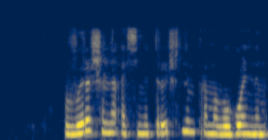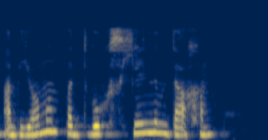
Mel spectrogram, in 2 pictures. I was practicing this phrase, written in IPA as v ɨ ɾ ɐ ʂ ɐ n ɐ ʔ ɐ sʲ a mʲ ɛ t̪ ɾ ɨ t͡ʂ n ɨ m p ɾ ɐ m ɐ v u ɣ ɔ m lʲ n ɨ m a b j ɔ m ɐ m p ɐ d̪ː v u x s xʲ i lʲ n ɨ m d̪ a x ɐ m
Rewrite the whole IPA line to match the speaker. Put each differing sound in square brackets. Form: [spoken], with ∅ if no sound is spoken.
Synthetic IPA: v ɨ ɾ ɐ ʂ ɐ n ɐ ʔ ɐ sʲ [i] mʲ ɛ t̪ ɾ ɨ t͡ʂ n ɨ m p ɾ ɐ m ɐ v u ɣ ɔ [∅] lʲ n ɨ m a b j ɔ m ɐ m p ɐ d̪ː v u x s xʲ i lʲ n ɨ m d̪ a x ɐ m

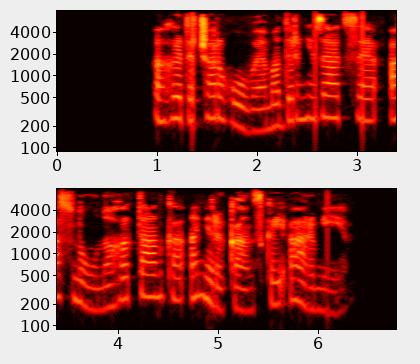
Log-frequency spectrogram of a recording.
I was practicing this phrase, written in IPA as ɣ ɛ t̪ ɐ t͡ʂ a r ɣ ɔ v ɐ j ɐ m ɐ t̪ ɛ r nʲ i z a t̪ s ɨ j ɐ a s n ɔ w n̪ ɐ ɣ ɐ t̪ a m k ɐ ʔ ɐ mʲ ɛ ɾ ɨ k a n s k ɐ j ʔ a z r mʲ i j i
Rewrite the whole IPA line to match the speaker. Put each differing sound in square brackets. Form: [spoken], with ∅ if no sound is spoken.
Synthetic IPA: ɣ ɛ t̪ ɐ t͡ʂ a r ɣ ɔ v ɐ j ɐ m ɐ [d̪] ɛ r nʲ i z a t̪ s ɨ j ɐ a s n ɔ w n̪ ɐ ɣ ɐ t̪ a [n] k ɐ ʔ ɐ mʲ ɛ ɾ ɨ k a n s k ɐ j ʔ a [∅] r mʲ i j i

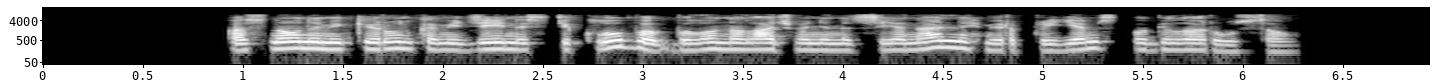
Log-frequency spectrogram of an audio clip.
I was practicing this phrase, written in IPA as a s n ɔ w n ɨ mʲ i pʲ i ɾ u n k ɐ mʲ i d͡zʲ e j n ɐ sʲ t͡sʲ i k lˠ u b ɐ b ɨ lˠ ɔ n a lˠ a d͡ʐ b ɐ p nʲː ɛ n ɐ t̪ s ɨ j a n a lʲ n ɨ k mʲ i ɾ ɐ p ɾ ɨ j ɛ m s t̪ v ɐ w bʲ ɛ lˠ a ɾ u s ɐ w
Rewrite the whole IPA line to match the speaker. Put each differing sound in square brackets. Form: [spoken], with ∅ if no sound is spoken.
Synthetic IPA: a s n ɔ w n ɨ mʲ i [kʲ] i ɾ u n k ɐ mʲ i d͡zʲ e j n ɐ sʲ t͡sʲ i k lˠ u b ɐ b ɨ lˠ ɔ n a lˠ a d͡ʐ [v] ɐ [∅] nʲː ɛ n ɐ t̪ s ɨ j a n a lʲ n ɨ [x] mʲ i ɾ ɐ p ɾ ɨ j ɛ m s t̪ v ɐ w bʲ ɛ lˠ a ɾ u s ɐ w

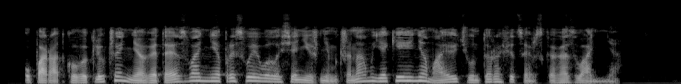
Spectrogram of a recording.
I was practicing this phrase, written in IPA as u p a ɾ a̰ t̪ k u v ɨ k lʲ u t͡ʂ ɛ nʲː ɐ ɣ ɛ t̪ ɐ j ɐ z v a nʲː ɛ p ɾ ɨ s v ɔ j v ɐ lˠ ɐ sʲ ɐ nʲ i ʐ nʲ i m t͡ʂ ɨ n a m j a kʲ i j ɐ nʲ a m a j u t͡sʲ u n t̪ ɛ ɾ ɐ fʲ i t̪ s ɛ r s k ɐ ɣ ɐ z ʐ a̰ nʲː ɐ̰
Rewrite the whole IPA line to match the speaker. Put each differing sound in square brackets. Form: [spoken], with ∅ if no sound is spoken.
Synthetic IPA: u p a ɾ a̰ t̪ k u v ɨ k lʲ u t͡ʂ ɛ nʲː ɐ ɣ ɛ t̪ ɐ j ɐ z v a nʲː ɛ p ɾ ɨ s v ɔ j v ɐ lˠ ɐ sʲ ɐ nʲ i ʐ nʲ i m t͡ʂ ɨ n a m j a kʲ i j ɐ nʲ a m a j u t͡sʲ u n t̪ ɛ ɾ ɐ fʲ i t̪ s ɛ r s k ɐ ɣ ɐ z [v] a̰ nʲː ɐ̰

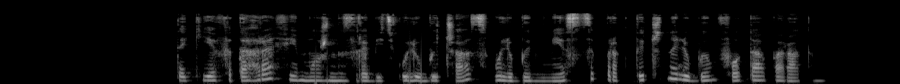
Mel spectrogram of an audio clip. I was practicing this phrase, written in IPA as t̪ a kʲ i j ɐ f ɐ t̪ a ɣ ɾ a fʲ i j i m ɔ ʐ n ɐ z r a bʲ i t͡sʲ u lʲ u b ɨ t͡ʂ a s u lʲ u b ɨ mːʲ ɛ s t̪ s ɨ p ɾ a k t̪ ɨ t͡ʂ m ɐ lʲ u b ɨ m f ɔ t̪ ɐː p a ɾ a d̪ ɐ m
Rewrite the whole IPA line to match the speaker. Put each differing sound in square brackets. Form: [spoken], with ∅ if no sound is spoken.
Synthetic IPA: t̪ a kʲ i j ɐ f ɐ t̪ a ɣ ɾ a fʲ i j i m ɔ ʐ n ɐ z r a bʲ i t͡sʲ u lʲ u b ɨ t͡ʂ a s u lʲ u b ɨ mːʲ ɛ s t̪ s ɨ p ɾ a k t̪ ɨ t͡ʂ [n] ɐ lʲ u b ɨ m f ɔ t̪ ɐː p a ɾ a [t̪] ɐ m

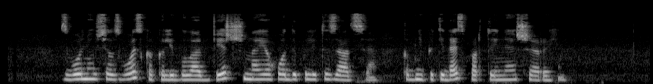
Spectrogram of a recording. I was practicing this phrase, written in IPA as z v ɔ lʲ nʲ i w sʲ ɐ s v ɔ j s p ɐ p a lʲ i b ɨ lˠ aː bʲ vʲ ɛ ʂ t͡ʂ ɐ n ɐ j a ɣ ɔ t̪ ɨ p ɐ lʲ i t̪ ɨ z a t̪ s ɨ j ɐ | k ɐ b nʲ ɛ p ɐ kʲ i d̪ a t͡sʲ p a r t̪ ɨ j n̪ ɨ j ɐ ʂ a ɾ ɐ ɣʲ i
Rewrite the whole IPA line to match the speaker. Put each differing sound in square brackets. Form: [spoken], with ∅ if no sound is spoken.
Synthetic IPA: z v ɔ lʲ nʲ i w sʲ ɐ [z] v ɔ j s [k] ɐ [k] a lʲ i b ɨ lˠ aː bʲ vʲ ɛ ʂ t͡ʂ ɐ n ɐ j a ɣ ɔ [d̪] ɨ p ɐ lʲ i t̪ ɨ z a t̪ s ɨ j ɐ | k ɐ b nʲ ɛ p ɐ kʲ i d̪ a t͡sʲ p a r t̪ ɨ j n̪ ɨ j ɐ ʂ [ɛ] ɾ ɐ ɣʲ i

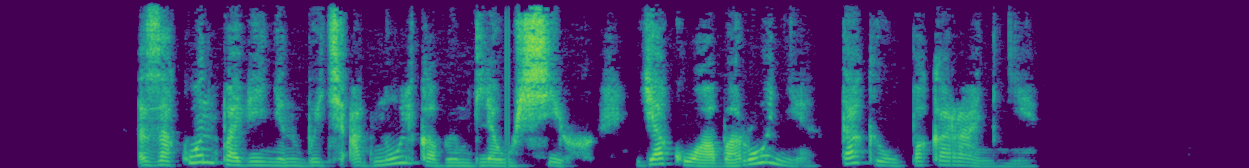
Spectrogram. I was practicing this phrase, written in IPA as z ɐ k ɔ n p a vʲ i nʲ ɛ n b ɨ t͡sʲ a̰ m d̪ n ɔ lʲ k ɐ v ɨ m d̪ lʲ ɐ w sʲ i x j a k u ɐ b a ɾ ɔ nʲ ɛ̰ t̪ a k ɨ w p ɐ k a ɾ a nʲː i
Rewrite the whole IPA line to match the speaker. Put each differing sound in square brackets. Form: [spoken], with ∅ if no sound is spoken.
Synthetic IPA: z [a] k ɔ n p a vʲ i nʲ ɛ n b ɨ t͡sʲ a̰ [∅] d̪ n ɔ lʲ k ɐ v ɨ m d̪ lʲ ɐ w sʲ i x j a k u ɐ b a ɾ ɔ nʲ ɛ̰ t̪ a k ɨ w p ɐ k a ɾ a nʲː i

